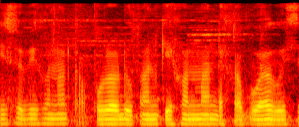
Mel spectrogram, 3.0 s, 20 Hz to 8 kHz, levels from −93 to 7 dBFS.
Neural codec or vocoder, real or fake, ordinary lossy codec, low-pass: none; real; MP3, 64 kbps; 7.2 kHz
